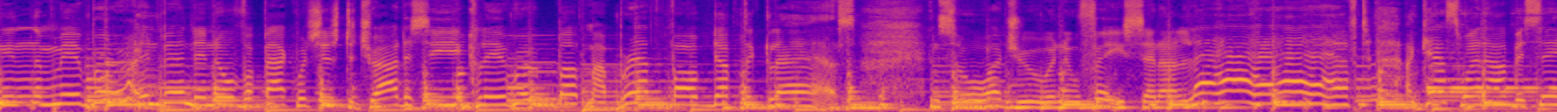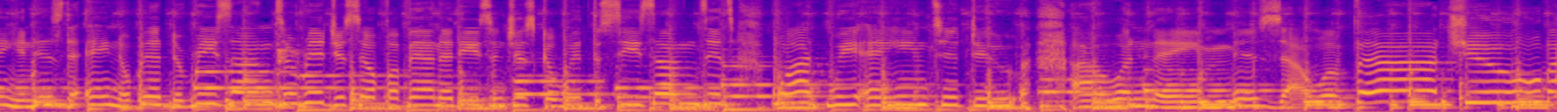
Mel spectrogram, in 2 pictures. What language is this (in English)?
Chinese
